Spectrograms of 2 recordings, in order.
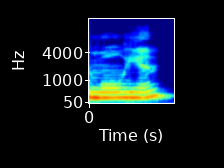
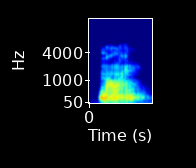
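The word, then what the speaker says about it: mullein: awesome we have so how do you guys say Mullen because I've heard molan and I've also heard Mullen but what's like what's can we establish a pronunciation for this word before we keep using it for the next five minutes Mullen just like that are we good okay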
